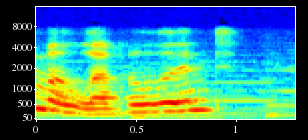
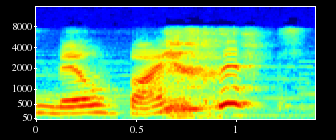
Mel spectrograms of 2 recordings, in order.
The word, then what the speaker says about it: malevolent: Let's pronounce it is so you know malevolent. So I always pronounce it as male violence. Oh my god. There's no I.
